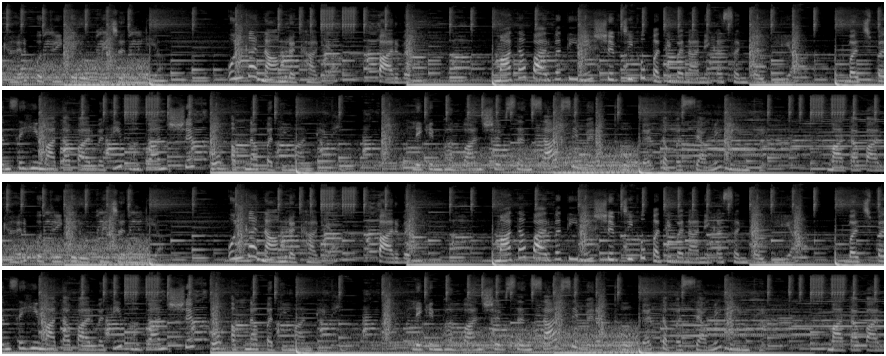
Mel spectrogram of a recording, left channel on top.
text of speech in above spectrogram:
पुत्री के रूप में जन्म लिया। उनका नाम रखा गया पार्वती। माता पार्वती ने शिव जी को पति बनाने का संकल्प लिया। बचपन से ही माता पार्वती भगवान शिव को अपना पति मानती थी, लेकिन भगवान शिव संसार से विरक्त होकर तपस्या में लीन थे। माता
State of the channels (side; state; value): both; normal; correlation 0.86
